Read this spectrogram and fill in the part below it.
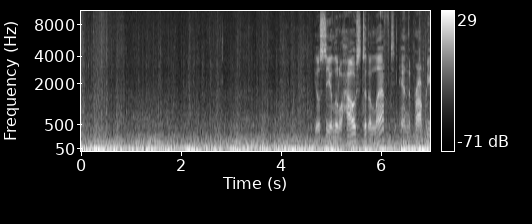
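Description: A car engine rumbles steadily at low speed.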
